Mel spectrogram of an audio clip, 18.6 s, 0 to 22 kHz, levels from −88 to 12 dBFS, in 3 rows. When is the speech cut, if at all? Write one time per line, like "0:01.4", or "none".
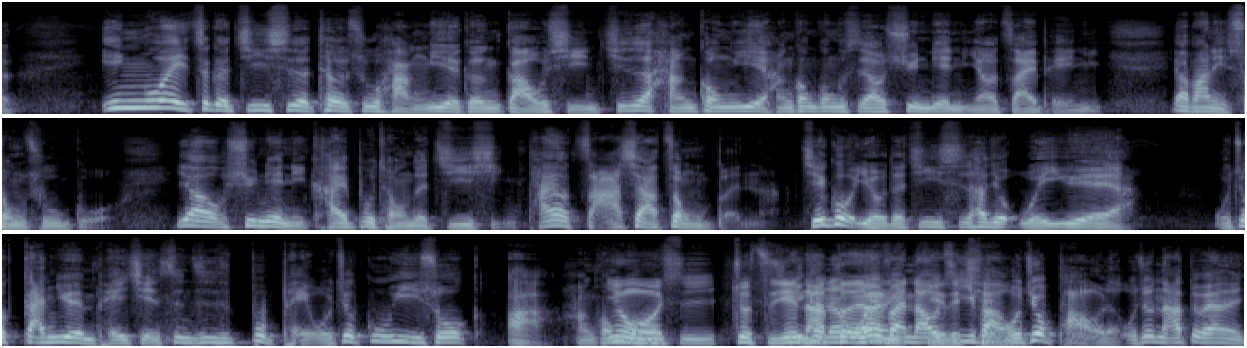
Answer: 0:10.1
